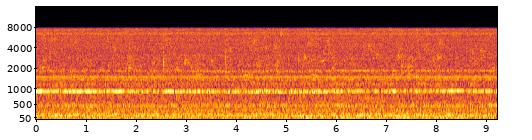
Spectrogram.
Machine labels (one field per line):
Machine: pump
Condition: normal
